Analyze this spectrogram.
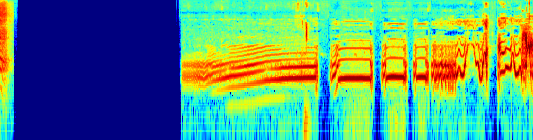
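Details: Green pigeon lure call used for catching birds: after two seconds of silence, a rising whistled note with harmonics, then a quick series of short warbled, fluting notes that grow louder.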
